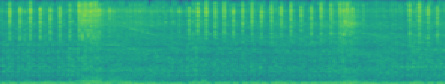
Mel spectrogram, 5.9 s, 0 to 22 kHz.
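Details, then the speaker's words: 2020 Indian Roadmaster 116 V-twin, 11,000 miles, after a ride; deep idle with a fast light ticking that grew louder, seemingly from the front header pipe at the cylinder; owner suspects a blown donut gasket exhaust leak. "out for a ride today and noticed a very slight ticking noise that gradually got louder so i headed home sounds like it's coming out of this front header pipe on the jug"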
